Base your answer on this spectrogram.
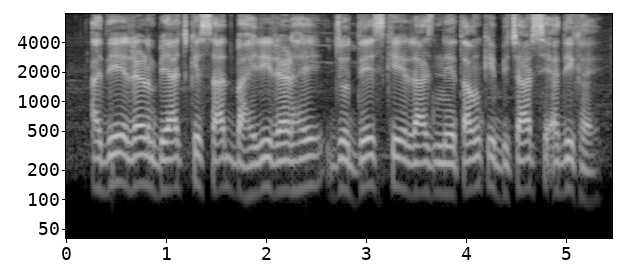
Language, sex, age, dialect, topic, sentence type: Hindi, male, 25-30, Kanauji Braj Bhasha, banking, statement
